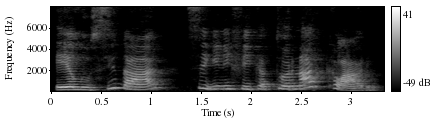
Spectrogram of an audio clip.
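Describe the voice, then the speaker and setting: A woman plays a bubbly little fairy in an audio drama. The voice is high and very lively, sing-song and theatrical, with a teasing edge. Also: takes it slowly, full character voice. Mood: grand, cheerful. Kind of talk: audio drama stage acting.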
